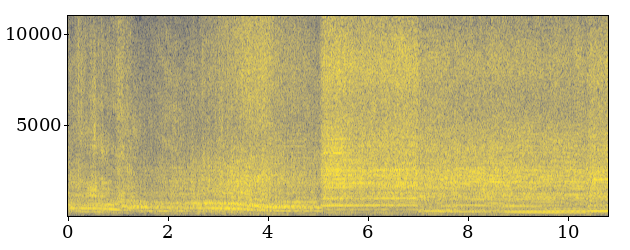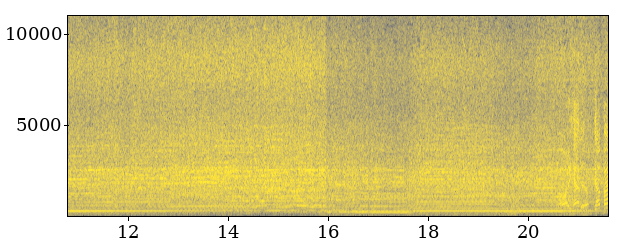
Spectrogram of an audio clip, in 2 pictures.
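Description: NASCAR stock cars race at the Brickyard 400 at Indianapolis, their engines roaring loud and steady with pitch rising and falling as they pass and shift through a corner, while race commentators talk over them.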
